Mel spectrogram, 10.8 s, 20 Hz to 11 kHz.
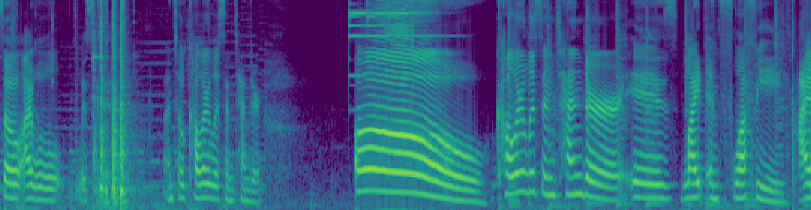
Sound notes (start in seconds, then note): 4.6 idea dinging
